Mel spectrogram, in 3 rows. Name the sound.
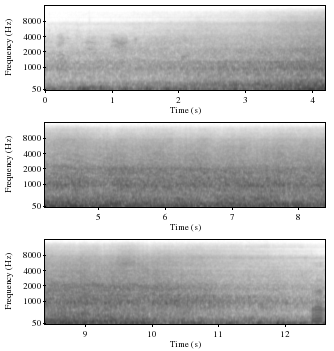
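LNER Class 800 train passing through Newark North Gate station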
